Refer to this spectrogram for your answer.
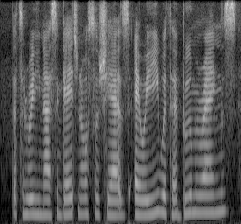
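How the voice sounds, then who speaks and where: A woman with a non-native accent speaks at a fairly quick pace. Her pitch is fairly high. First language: not English. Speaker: gaming youtuber. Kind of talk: gameplay commentary. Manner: halting.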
